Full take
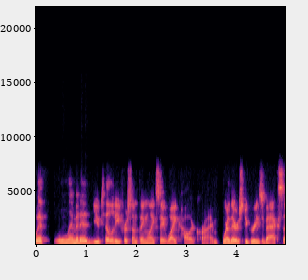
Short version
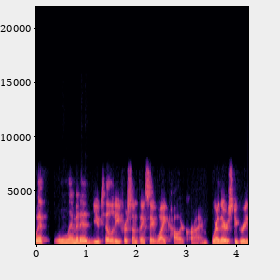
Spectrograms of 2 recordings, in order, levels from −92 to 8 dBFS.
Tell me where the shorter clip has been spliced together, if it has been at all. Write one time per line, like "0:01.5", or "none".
0:02.2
